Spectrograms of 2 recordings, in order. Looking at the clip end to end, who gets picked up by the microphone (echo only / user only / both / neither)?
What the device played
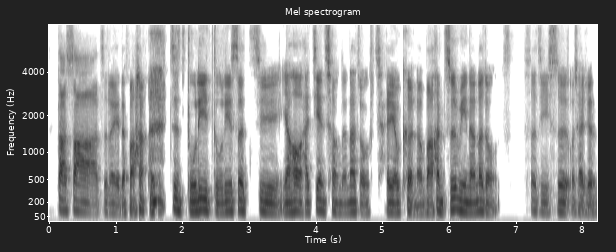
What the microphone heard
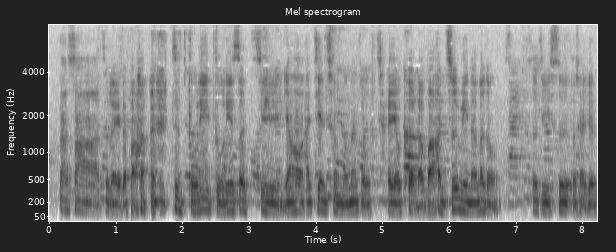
both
